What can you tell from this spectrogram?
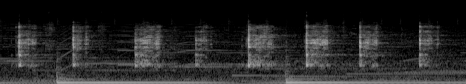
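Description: A spoon scraping coriander seeds off a plate into a dry frying pan, in a string of short rattling strokes about two a second.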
